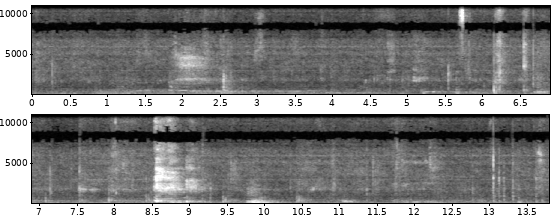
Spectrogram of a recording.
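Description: A choir of men and women sings together in a large room.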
